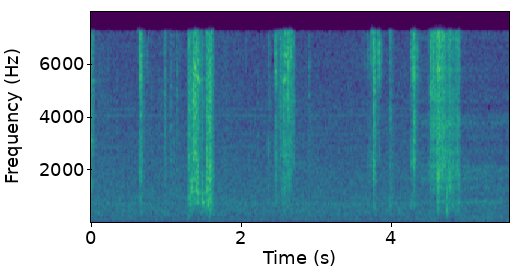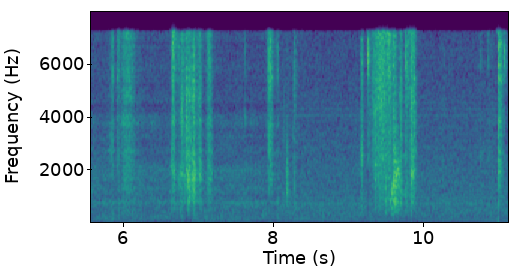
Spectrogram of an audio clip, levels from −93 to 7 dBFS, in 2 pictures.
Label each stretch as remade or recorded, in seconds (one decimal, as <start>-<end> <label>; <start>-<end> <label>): 0.0-4.4 recorded; 4.4-8.1 remade; 8.1-11.1 recorded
